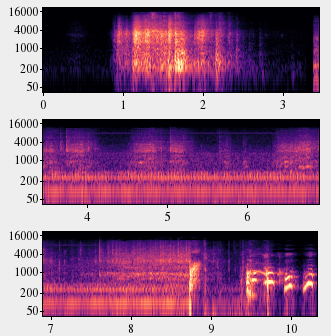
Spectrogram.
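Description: A rustling burst lasting about a second and a half. After a short gap comes a steady small-motor hum with a hiss, which stops suddenly with a click. Short rising and falling voice sounds follow near the end.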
